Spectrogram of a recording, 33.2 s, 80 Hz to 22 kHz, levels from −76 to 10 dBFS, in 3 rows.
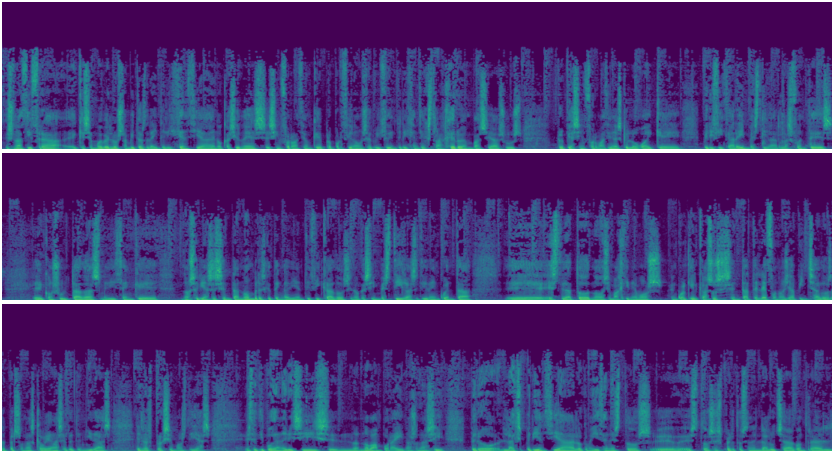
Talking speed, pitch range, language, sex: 200 wpm, 110-125 Hz, Spanish, male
